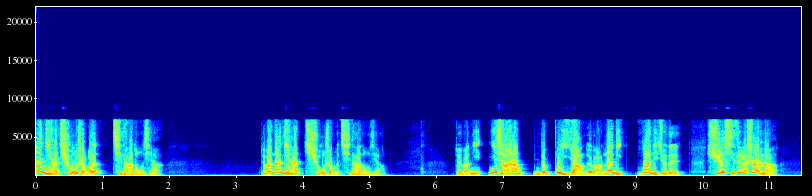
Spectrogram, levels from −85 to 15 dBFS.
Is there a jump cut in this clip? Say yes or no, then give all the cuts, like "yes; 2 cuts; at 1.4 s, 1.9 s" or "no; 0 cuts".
no; 0 cuts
